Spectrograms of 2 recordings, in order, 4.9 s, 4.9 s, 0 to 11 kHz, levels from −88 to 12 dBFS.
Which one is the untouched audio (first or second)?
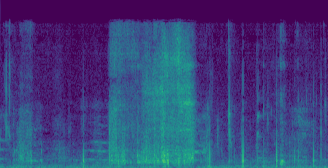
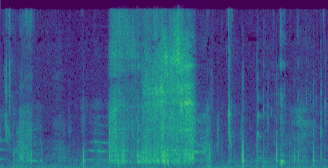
second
